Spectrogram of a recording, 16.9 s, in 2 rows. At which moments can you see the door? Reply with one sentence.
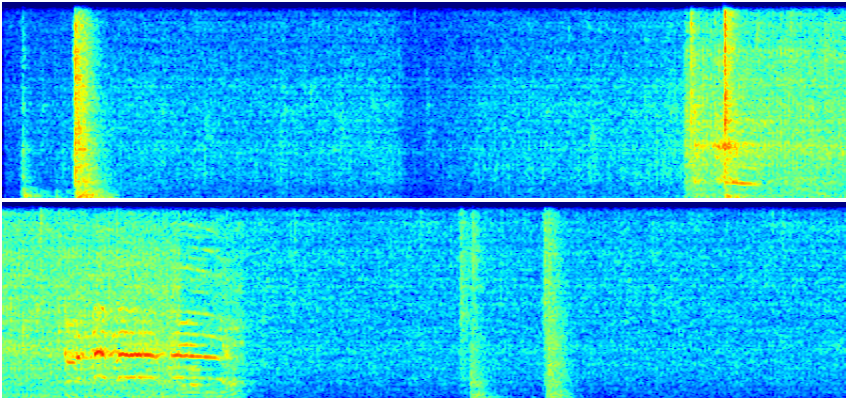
The door can be heard from 0.1 to 1.1 s, from 6.8 to 7.6 s and from 13.0 to 14.2 s.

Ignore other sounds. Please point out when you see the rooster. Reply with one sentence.
You can hear the rooster from 6.9 to 10.8 s.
